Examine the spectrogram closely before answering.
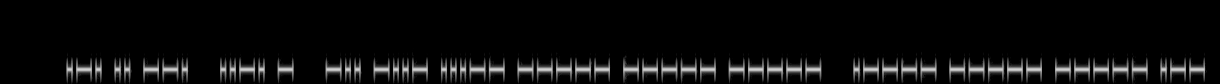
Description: Morse code, heard as a keyed tone, about 25 wpm, 700 Hz. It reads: RIG FT DX3000 100W
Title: K1USN SST QSO Practice 25wpm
